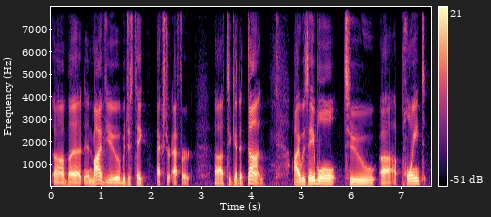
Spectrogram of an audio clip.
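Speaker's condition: No condition

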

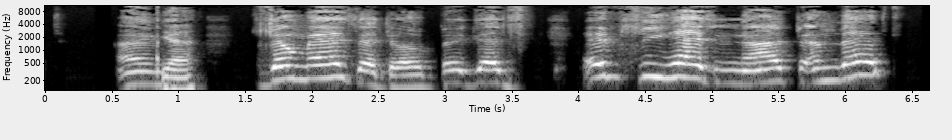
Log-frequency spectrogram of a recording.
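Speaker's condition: Cerebral palsy; born premature, born deaf

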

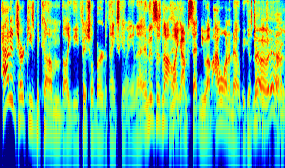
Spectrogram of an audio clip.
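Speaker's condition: No condition

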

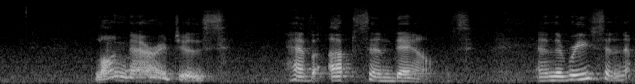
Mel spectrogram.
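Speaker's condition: Spasmodic dysphonia

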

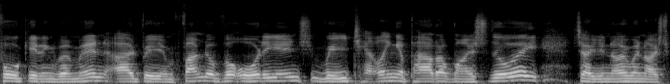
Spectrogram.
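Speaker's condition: Cerebral palsy; talks funny

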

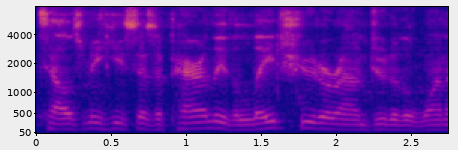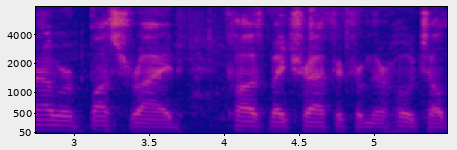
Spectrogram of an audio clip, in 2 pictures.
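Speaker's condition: No condition

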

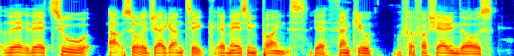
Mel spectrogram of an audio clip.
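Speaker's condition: No condition

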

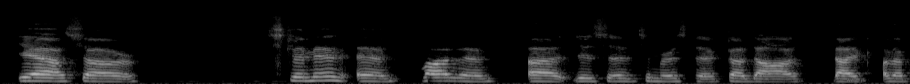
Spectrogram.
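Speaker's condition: Down syndrome

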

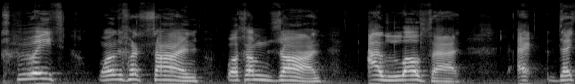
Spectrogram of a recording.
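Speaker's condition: Down syndrome; trouble talking when young, used a voice device

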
